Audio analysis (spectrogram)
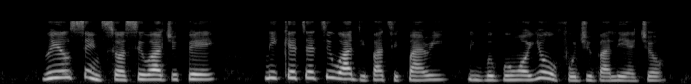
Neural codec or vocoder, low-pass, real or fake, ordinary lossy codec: codec, 16 kHz, 4.8 kbps, FACodec; none; fake; none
